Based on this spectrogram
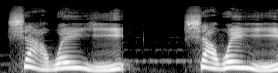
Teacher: Now the tones there are fourth, first, and second.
